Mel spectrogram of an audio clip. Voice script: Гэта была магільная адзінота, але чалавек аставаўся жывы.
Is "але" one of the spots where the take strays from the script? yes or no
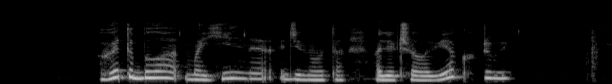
no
